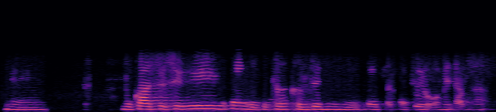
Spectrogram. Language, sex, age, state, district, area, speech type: Manipuri, female, 30-45, Manipur, Kakching, rural, conversation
